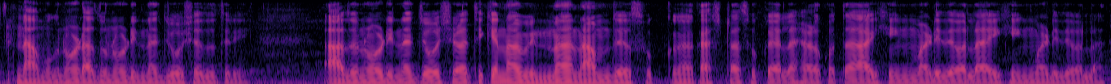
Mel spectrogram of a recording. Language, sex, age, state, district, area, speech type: Kannada, male, 18-30, Karnataka, Bidar, urban, spontaneous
